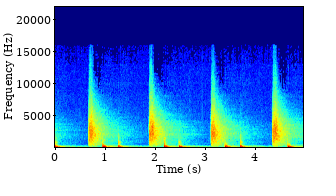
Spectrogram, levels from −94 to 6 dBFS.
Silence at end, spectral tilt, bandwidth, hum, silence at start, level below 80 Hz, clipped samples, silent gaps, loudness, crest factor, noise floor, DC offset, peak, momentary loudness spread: 0.05 s; -4.5 dB/octave; 12.5 kHz; none; 0 s; -24 dBFS; under 0.1%; none; -17 LUFS; 16 dB; -45 dBFS; under 0.1%; 0 dBFS; 9 LU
